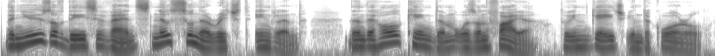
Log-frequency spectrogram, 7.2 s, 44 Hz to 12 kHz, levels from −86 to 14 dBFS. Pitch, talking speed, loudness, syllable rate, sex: 115 Hz, 175 wpm, -19 LUFS, 4.9 syllables/s, male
